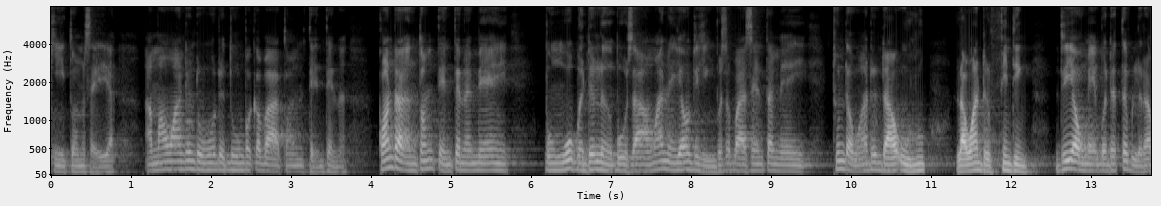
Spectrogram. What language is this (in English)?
Lala-Roba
